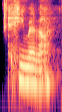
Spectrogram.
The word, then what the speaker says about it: Ximena: Ximena. – Perfect. – Easy peasy. – And tell them how to pronounce it again. – Ximena.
